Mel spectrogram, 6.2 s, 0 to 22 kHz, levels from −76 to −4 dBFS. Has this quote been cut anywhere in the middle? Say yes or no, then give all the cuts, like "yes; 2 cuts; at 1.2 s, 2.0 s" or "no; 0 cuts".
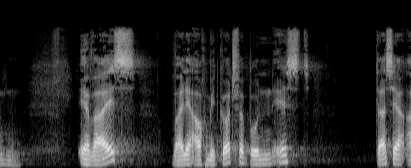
no; 0 cuts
